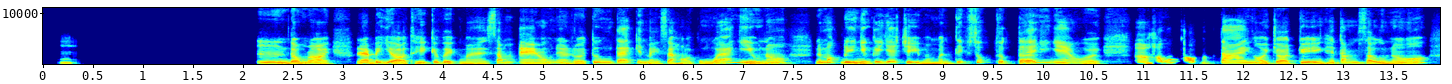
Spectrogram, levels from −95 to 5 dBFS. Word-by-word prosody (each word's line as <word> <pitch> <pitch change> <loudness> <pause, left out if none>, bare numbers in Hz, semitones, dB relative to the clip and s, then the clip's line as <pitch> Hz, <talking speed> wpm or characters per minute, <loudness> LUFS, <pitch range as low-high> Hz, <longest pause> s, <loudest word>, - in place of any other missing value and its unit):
Ừm. 225 0 -5 1.8
Ừm, 245 -4 +3
đúng 190 +3 +3
rồi. 230 -10 +2 0.3
Ra 210 +2 +5
bây 215 +1 +2
giờ 190 -6 +4
thì 175 -2 -2
cái 230 +9 -1
việc 185 -6 0
mà 165 -3 -3
sống 210 +9 -3
ảo 160 +9 +1
nè, 245 -6 -3
rồi 165 -2 -3
tương 215 +5 0
tác 250 +3 +2
trên 235 -4 -3
mạng 170 - -4
xã 185 +2 0
hội 190 -5 -4
cũng 185 +7 -3
quá 245 +3 +2
nhiều, 240 - +1
nó 250 +9 -2 0.2
nó 255 - +1
mất 320 +3 +2
đi 240 -1 +7
những 195 -2 +1
cái 255 +3 +2
giá 270 +2 +3
trị 155 - +1
mà 180 - -1
mình 170 -2 -2
tiếp 260 - -3
xúc 325 +4 -5
thực 220 -2 -4
tế 225 +4 +4
với 315 - -4
nhau. 225 -6 -1
Rồi, 165 -5 -3 0.3
ờ, 175 - -3
hông 245 +3 0
có 305 - +2
còn - - +1
bắt 245 -1 -10
tay, 240 +1 +3
ngồi 200 -7 0
trò 165 -1 +1
chuyện 165 +1 +1
hay 245 - 0
tâm 240 +1 0
sự 205 -7 +1
nữa 190 - -1
215 Hz, 230 wpm, -24 LUFS, 175-245 Hz, 1.8 s, đi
